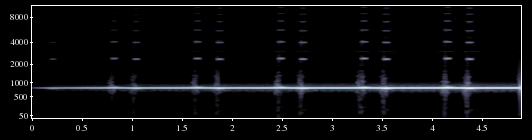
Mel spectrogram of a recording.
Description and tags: I created a "sinusoïde" sound on Audicity with a frequency of 800 and an amplitude of 0,8. I wanted to keep the "underwater" theme so I tried to make a radar sound that warns the user of something approaching.
To make this sound, I phased it and changed all the settings to make this "biping" noise. Then I normalised it and I put a fade in effect to increase the idea of something coming towards us.
Made with Audacity.
Description de Schaeffer:
V": itération varié
Masse : groupe nodal (plusieurs bips et le bip en fond)
Timbre Harmonique : nerveux, sec, artificiel, synthétique
Grain : Son lisse
Allure : C'est un son continu qui se divise en deux parties : le bip en fond qui est continu, et les petits bips qui sont toniques.
Dynamique : La dynamique affolante, on a un sentiment de proximité grâce au fondu en ouverture. Ce n'est pas agressif mais stimulant.
Profil Mélodique : Variation scalaire avec les différents bips toniques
